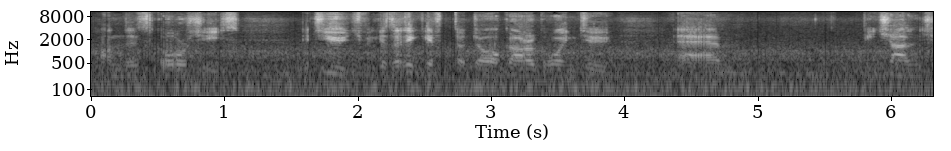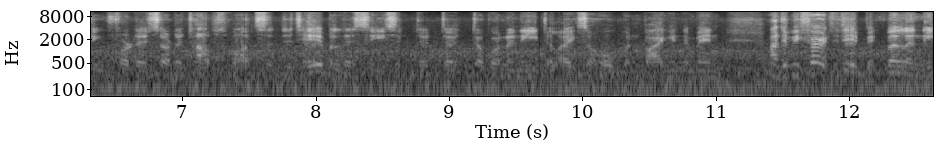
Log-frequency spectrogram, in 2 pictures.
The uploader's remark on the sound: Recorded on the road home from Cork.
